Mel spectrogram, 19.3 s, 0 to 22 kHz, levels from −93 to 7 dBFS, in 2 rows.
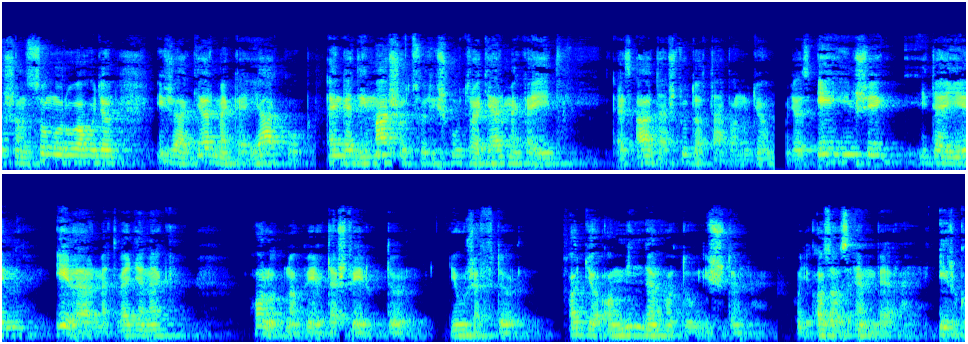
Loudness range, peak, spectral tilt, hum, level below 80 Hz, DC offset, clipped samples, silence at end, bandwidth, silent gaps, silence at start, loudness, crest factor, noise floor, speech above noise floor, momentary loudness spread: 4 LU; -14 dBFS; -3 dB/octave; none; -66 dBFS; under 0.1%; under 0.1%; 0 s; 11.5 kHz; none; 0 s; -36 LUFS; 24 dB; -65 dBFS; 28 dB; 13 LU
